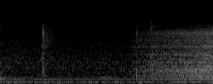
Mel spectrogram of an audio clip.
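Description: Static hiss from a National NC-300 tube receiver's speaker, swelling up from almost nothing in the second half as the volume control is turned up. The new 6AQ5 audio output stage is passing audio, though the owner thinks the volume pot is dirty. A faint click comes just before it.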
